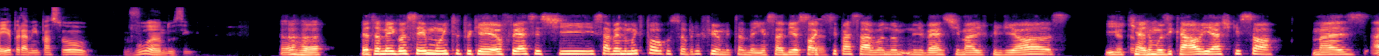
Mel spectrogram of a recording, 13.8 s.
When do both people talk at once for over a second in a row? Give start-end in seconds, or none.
none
